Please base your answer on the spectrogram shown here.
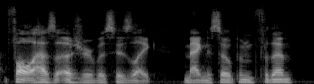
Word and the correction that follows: magnum opus: And I said that wrong. Magnum opus. For them, not a magnus opum.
